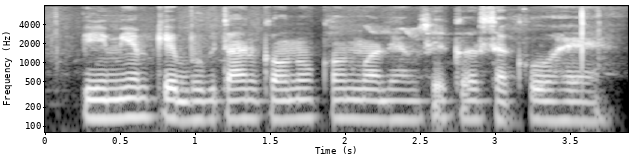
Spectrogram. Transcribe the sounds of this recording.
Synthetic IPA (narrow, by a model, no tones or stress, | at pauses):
pɾiːmijəmkebʱʊɡt̪aːnkɔːnokɔːnmaːd̪ʱjəmsḛkɐɾsəkʰoɦɛː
